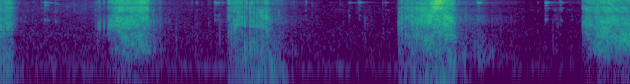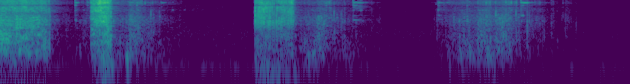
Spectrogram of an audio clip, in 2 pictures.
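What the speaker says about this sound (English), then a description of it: "Cut it over with this kitchen knife." Cloth being cut into rags with a kitchen knife in the survival game SCUM: seven short, crisp ripping and crunching bursts separated by brief silences, close and fairly loud, with no talking.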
